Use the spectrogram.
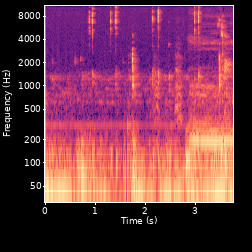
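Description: Rapid mouse clicks in a game editor, sharp close taps scattered across a steady background of music and hum, with a few clustered double clicks.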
